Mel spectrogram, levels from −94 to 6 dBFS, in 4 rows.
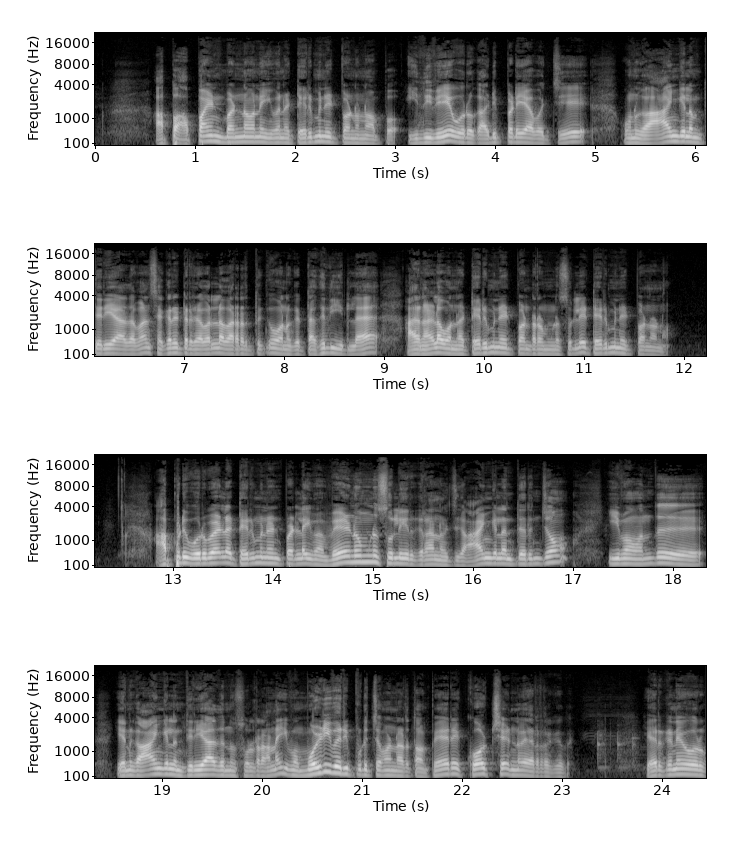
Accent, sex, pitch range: Indian, male, 120-145 Hz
